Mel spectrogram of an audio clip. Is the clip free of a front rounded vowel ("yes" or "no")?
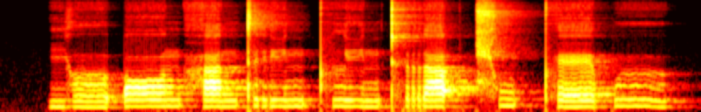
yes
